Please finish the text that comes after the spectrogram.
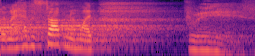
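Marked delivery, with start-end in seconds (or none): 1.9-2.4 much softer and lower, calming; meditative breath cue. Shown as a demonstration. Pastor calming herself mid-crisis, soft meditation voice. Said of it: "as we do in meditation".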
